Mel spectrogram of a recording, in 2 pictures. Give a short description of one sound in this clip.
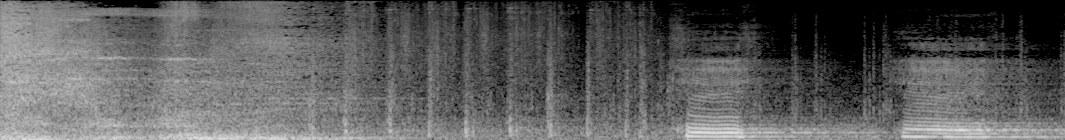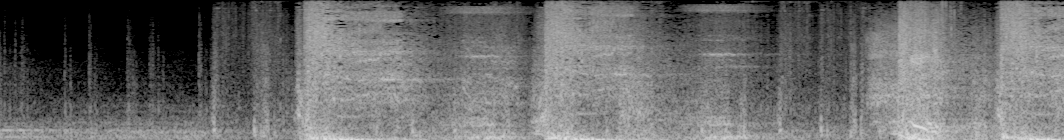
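Armoured footsteps clank quickly over stone.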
